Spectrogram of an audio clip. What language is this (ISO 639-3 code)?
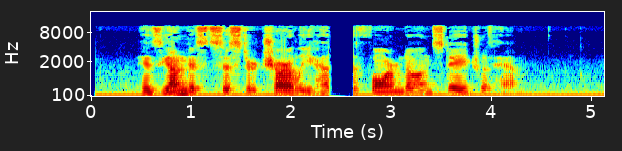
eng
